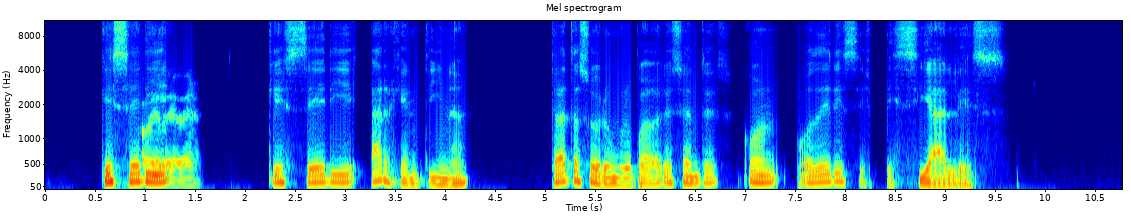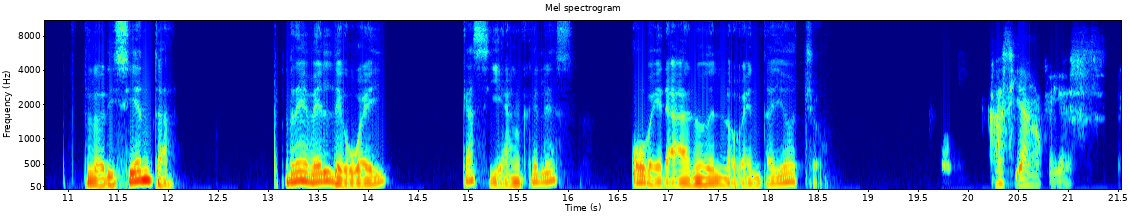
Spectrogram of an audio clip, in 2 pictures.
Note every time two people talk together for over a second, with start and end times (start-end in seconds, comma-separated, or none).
none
